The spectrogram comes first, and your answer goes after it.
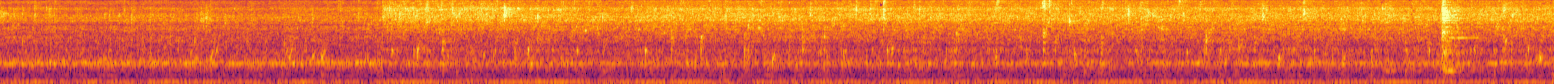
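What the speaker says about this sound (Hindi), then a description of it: "तेल गर्म हो गया, इसको हम दरमियानी आंच पे डीप फ्राई करेंगे।" Keema kachori deep fries in hot oil over medium heat, a steady, dense bubbling sizzle that holds at an even level from start to finish, close and alone without voices.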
